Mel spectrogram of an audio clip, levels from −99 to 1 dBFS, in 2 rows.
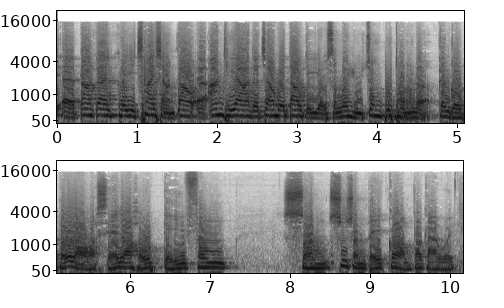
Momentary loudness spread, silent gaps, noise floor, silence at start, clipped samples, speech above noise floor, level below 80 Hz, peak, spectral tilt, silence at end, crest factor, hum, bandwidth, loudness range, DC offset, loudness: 4 LU; none; -40 dBFS; 0 s; under 0.1%; 31 dB; -28 dBFS; 0 dBFS; -5 dB/octave; 0 s; 8 dB; none; 16 kHz; 3 LU; under 0.1%; -9 LUFS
